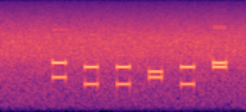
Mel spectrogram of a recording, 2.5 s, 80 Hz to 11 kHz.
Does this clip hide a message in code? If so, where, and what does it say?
Yes: multi-frequency trunk signalling (R1, as on North American trunks) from 0.5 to 2.3 s, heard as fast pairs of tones, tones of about 130 ms, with phone line noise. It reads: KP 8868 ST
